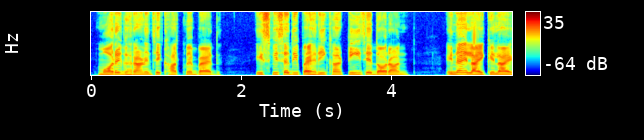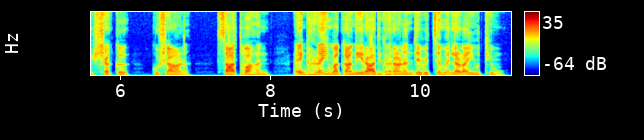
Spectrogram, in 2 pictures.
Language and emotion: Sindhi, neutral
